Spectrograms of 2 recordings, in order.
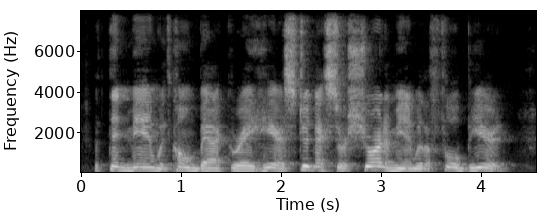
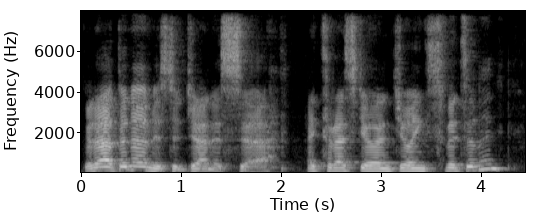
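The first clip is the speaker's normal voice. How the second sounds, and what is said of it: Distinct German accent. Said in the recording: “in a distinct German voice”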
